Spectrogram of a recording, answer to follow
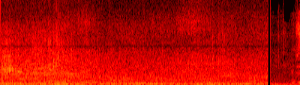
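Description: Dirt-track race cars' engines running hard as the cars lap a clay oval, a dense, steady engine sound from the pack that cuts off abruptly near the end.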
